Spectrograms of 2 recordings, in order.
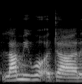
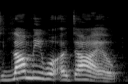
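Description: First: Said in the usual way. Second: Louder, shouted Lummy; a playful mock shout of Lummy. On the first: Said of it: "best line of any song ever". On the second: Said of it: "The Lord Mayor of London shouts".

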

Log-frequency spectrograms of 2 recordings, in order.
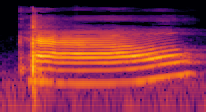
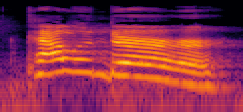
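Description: First: CALENDAR in three long, separate syllables; a beat on each syllable of CALENDAR; clapped-out syllables. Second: Said in the usual way. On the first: Shown as a demonstration. Teacher clapping out syllables for pupils, one beat at a time. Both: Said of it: "We're going to clap out the syllables".

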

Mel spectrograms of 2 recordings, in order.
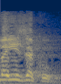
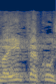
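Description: First: "ויזעקו" with a voiced z; zayin sound. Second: "ויצעקו" with a crisp ts; tsadi sound. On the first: Preacher contrasts two biblical verbs, "ויזעקו" with z. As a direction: say "ויזעקו" with z, not ts. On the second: Preacher contrasts two biblical verbs, "ויצעקו" with ts. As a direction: say "ויצעקו" with ts, not z. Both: Shown as a demonstration. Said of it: "שניים ויצעקו, שניים ויזעקו".

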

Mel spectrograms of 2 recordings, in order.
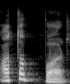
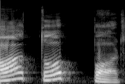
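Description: First: Said in the usual way. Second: অতঃপর very slowly as o, top, por; long gaps between the pieces of অতঃপর; syllable by syllable. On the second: Shown as a demonstration. Teacher demonstrating the pronunciation, অতঃপর slowly split o-top-por. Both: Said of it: "এটার উচ্চারণ হচ্ছে".

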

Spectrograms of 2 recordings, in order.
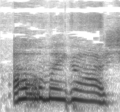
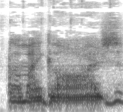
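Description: First: Oh my gosh rising loud and high with awe; louder excited gasp of delight. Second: Said in the usual way. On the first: Real, not acted. Opening a gift, she bursts out in excitement.

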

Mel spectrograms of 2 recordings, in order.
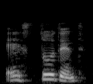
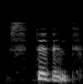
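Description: First: Student mispronounced with an added E at the start, "es-tu-dent"; wrong initial E. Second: Student begun straight on the S, no E before it; starts with S. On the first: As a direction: put a Spanish E before the S in student. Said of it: "no inician con E". (student con una E añadida al inicio, "es-tudent") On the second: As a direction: say student with a clean initial S cluster. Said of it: "Iniciamos con S". (student empezando directo con la S, sin E) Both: Shown as a demonstration.

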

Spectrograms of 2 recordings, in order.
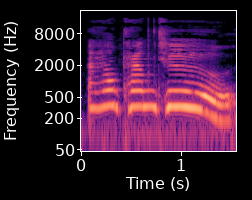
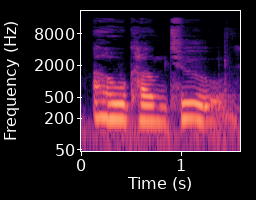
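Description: First: High, loud and slow; eager duck. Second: Lightly voiced rooster. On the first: Acted. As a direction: quack it keenly like a little duck. Duck voiced in children's story. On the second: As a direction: say it steadily like a plain old rooster. Rooster voiced in children's story.

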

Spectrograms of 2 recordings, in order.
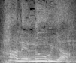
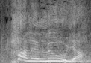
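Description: Both takes have the same delivery.

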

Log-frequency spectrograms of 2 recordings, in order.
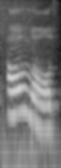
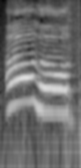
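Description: First: Said in the usual way. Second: Drawn-out, high, loud cry; louder exclamation. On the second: Real, not acted. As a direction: wail it out on the repeat. Repeats exclamation louder and higher.

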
